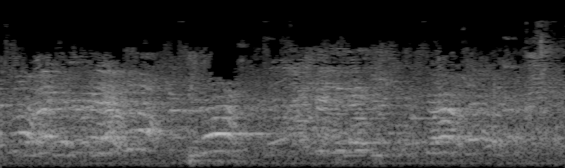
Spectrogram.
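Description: Indistinct chatter of several people talking, with no words clear.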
